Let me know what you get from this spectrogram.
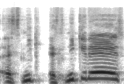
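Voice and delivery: put-on high, questioning Mexican-accented try; desperate high put-on Mexican accent; Mexican Spanish accent. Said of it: "they butchered the American word".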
